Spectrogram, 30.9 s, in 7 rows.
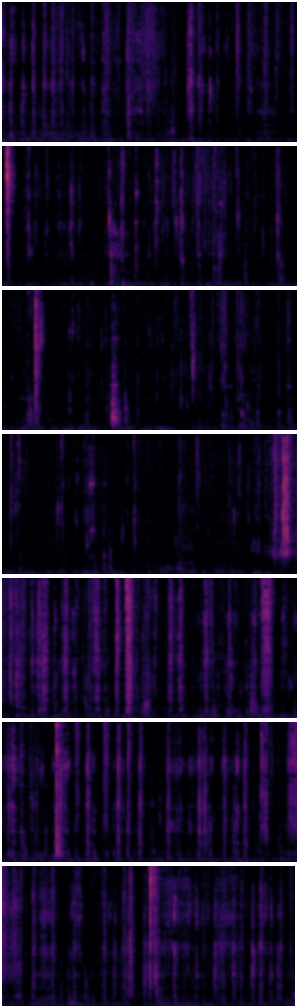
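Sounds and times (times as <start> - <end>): low steady hum: 0.0 - 30.9
crisp chewing crunches: 16.7 - 30.9.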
